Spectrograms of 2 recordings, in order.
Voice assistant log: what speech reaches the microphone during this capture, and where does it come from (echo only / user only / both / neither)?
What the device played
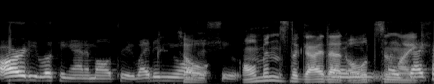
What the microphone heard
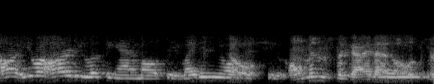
echo only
